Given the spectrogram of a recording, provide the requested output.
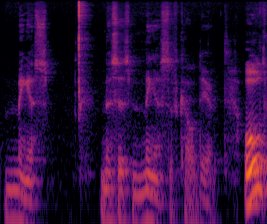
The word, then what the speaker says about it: Menzies: first of scotland but in scotland menzies is mingus mrs mingus of calder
